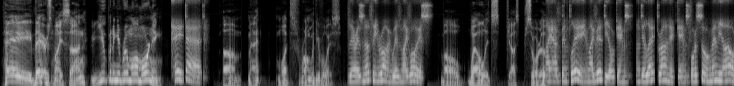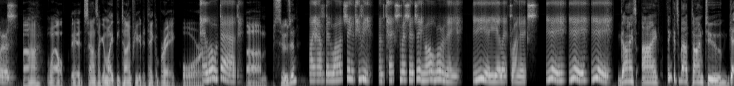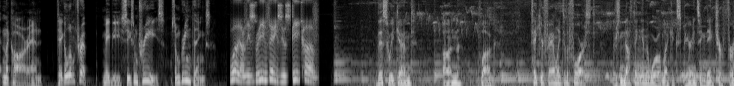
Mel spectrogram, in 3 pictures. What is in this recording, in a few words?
PSA; Discovering Nature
